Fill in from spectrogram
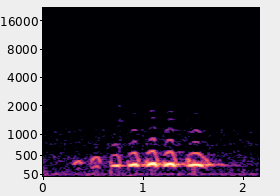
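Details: Long-eared owl recorded in central Russia: a quiet opening note, then a run of five or six mellow low hoots in quick succession, each swelling and fading, with little else audible.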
